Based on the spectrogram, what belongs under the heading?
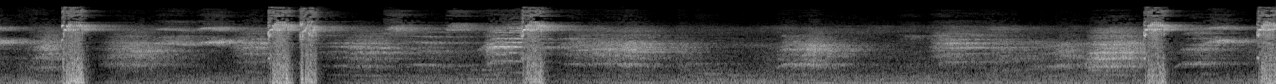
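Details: Dusky lory in a breeding setting giving harsh, sharp screeches at irregular intervals, with softer chattering and squawking between them in a reverberant indoor space.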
